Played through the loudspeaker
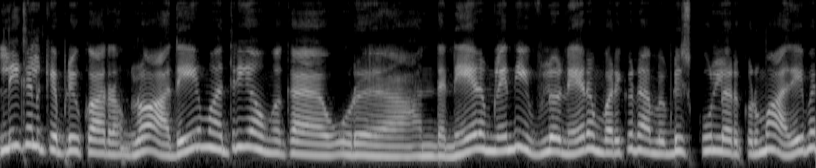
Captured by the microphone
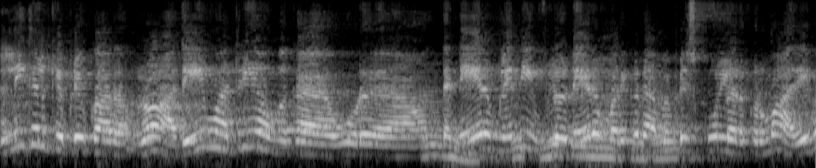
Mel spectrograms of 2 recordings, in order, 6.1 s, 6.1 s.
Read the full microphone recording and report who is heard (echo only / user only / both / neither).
both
